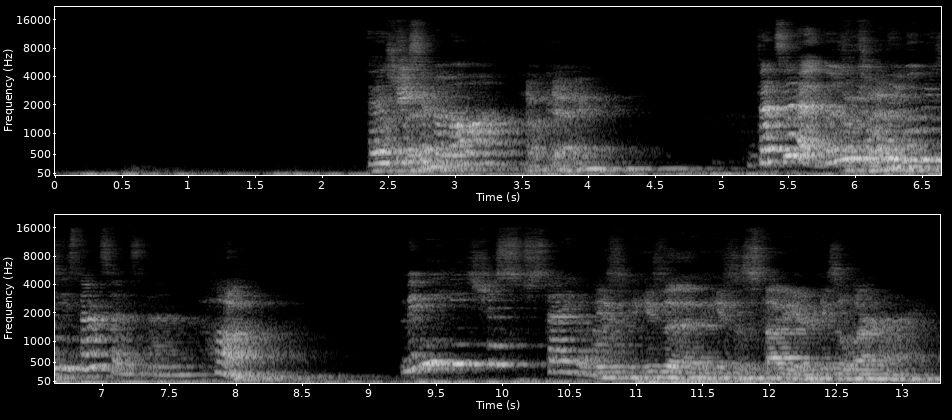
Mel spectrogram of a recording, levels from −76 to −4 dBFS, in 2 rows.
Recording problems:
off-mic speech; far
room echo; noticeable; dies away in 1.2 s

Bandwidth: 16 kHz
